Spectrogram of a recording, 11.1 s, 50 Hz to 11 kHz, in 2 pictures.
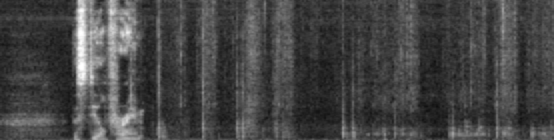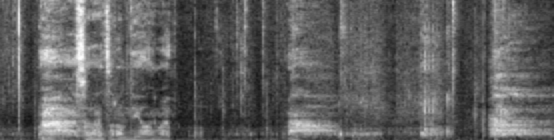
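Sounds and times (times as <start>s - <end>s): ratchet strap under strain: 1.5s - 10.5s.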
